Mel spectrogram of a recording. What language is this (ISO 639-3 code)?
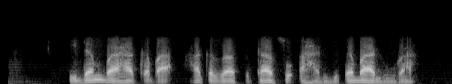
hau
